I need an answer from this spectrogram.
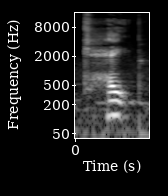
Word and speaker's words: cape: it doesn't say cap it says c a cape now it says Cape which is what some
